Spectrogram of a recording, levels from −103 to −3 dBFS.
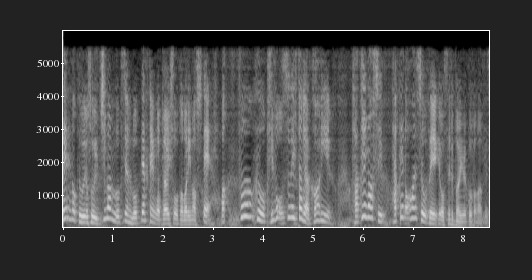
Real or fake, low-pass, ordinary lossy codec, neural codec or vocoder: fake; 5.4 kHz; MP3, 48 kbps; codec, 16 kHz, 0.5 kbps, FreqCodec, larger model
